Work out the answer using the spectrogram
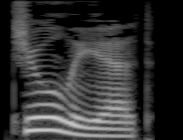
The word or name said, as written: juliette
